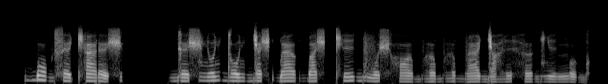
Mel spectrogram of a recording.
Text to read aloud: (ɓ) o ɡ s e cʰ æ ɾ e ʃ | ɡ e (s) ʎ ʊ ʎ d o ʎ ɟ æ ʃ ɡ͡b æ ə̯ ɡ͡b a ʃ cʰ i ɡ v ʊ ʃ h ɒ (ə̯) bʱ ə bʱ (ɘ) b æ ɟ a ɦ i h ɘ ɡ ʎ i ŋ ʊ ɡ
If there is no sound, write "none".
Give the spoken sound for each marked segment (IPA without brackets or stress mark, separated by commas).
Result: ɓ, ʃ, ə̯, ɘ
